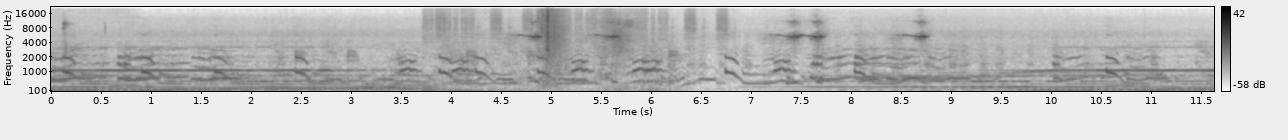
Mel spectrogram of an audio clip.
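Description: Dogs sick with plague whimper and whine in the Wasteland 2 video game, repeated high yelping cries over a steady musical drone, with a brief louder rumbling burst midway.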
